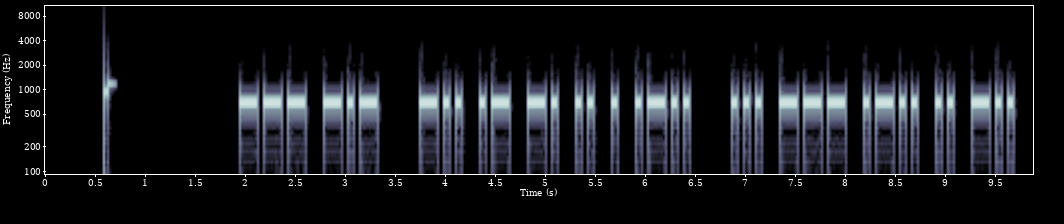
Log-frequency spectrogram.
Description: Morse code, heard as a keyed tone, about 20 wpm, 700 Hz. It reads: OK DANIEL SOLID
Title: K1USN SST QSO Practice 20wpm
